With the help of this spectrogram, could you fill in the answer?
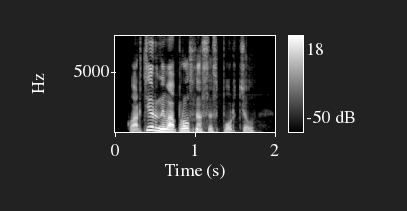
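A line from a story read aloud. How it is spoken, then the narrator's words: Muttered with a sigh. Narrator (Russian): буркнул Виктор, вздыхая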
